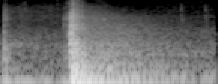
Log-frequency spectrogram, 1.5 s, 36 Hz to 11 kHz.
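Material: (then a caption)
Steel. The frameless front door of a Mazda CX-6e is slammed shut. A faint click is followed by a single deep, low thud that dies away quickly. The close sounds solid and really good.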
